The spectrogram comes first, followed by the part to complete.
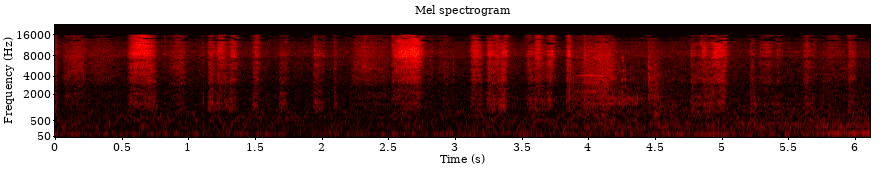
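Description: Faint scratching of a Sharpie marker writing on paper, in short irregular strokes.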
